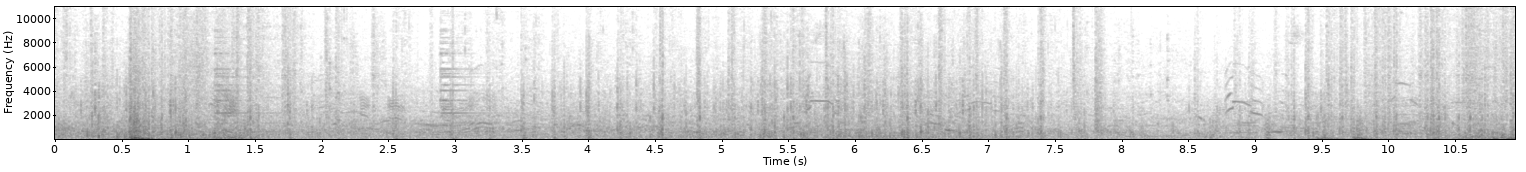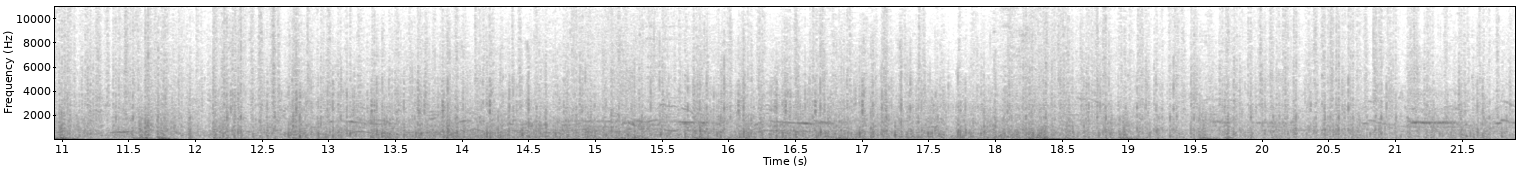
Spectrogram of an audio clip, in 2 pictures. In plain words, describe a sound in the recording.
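Footsteps run on cobblestones.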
